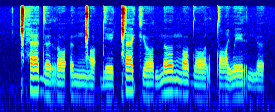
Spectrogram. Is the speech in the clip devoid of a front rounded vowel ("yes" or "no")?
no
